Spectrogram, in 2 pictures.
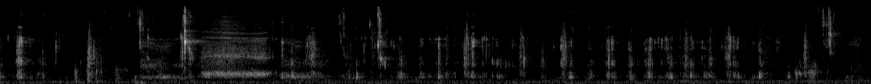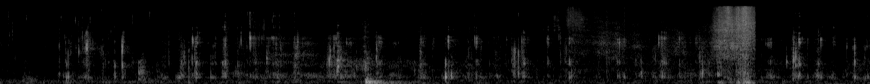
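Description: Food squelches and crackles between fingers close to a microphone.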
